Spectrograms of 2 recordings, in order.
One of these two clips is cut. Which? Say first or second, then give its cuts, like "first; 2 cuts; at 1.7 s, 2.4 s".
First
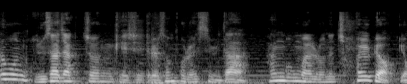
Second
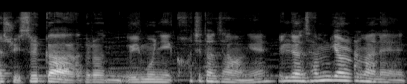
first; 1 cut; at 2.6 s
